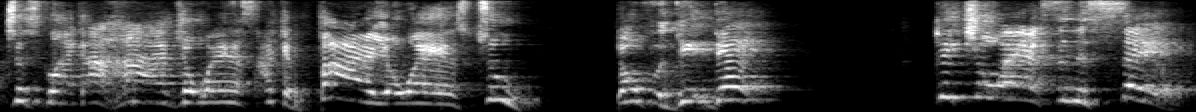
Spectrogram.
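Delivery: high, heated retold warning; threatening boss. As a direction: put him in his place. Retold Walter threatening his hired man.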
